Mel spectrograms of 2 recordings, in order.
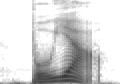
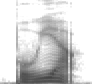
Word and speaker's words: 不要: However, when 2 fourth tones come together, the first fourth tone changes to a second tone. So it's actually pronounced as 不要, 不要.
